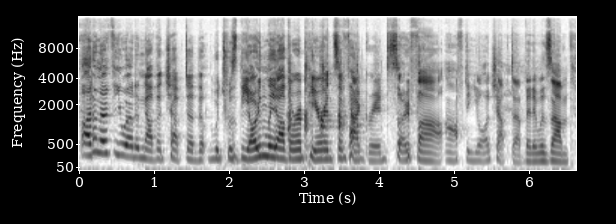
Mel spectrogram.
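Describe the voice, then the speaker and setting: A man's voice: sits high, fairly quick, fairly bright tone. Young man joking on a comedy podcast. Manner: joking, often breaking into laughter. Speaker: podcast host. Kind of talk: casual comedic chat.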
